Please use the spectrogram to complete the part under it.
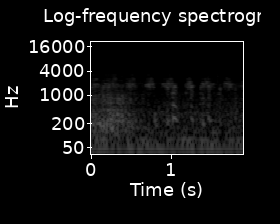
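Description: Several ducks quack in a short repeated series at moderate distance outdoors, with steady background noise underneath.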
